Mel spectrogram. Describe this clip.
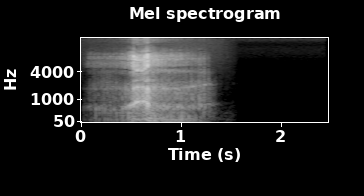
A noise I made for a project. Altered the pitch a little and added a touch of reverb and bass. Thought I'd share it.
animal, beast, creature, dog, growl, growling, monster, roar, snarl, werewolf, wolf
